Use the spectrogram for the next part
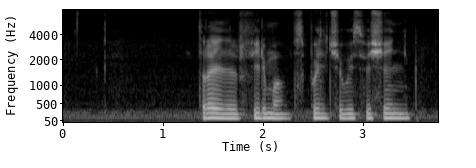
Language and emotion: Russian, neutral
